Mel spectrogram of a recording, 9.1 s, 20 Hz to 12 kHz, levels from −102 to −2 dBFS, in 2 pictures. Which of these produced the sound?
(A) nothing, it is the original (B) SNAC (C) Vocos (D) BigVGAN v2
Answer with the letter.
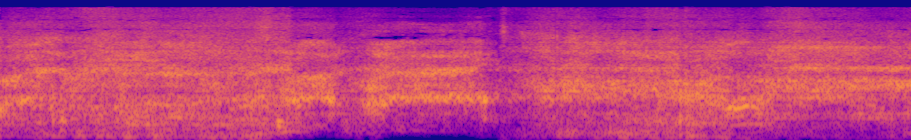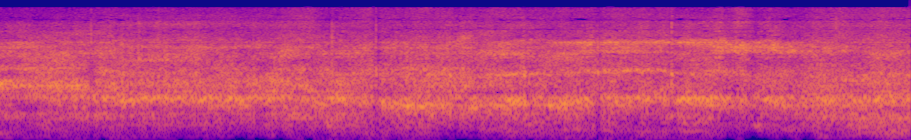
B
